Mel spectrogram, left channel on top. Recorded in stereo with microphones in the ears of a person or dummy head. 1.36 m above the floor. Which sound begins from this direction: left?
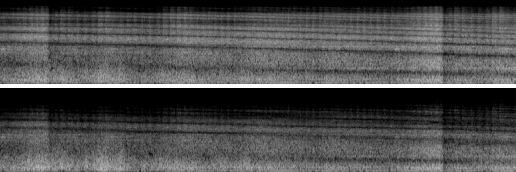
A motorcycle, at 0.0 s.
